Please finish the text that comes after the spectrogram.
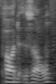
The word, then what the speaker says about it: podzol: blocks as i'll say we've got podzol it's pronounced pod zoll um it's spawned in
